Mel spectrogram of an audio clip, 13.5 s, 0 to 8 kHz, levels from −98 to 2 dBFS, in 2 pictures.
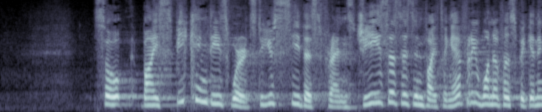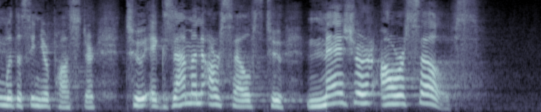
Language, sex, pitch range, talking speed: English, male, 155-205 Hz, 125 wpm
